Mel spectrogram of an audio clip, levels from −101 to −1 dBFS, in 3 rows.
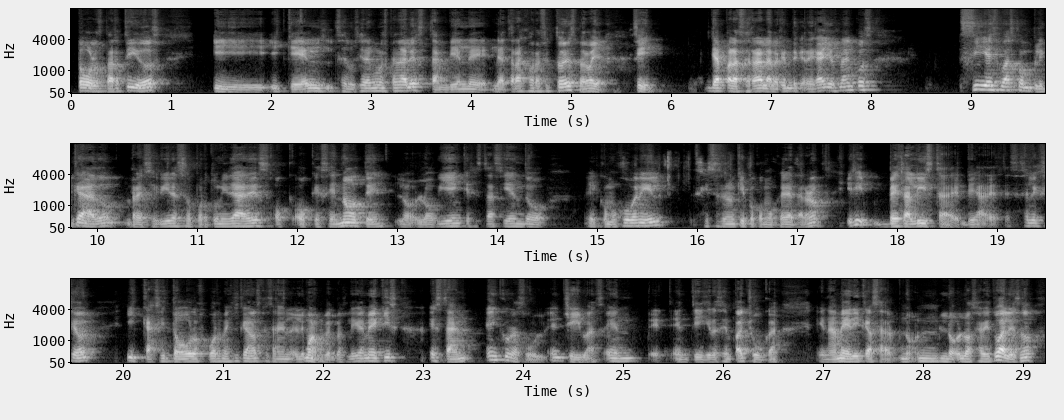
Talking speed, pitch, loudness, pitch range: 210 wpm, 115 Hz, -26 LUFS, 105-130 Hz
